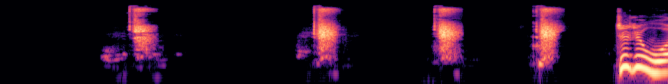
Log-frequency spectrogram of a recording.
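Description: Sharp whooshing hit effects burst out several times.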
